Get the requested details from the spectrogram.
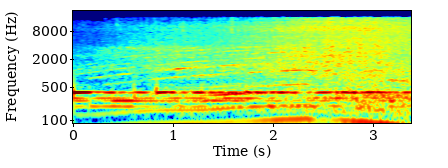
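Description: A car engine hums steadily, a low droning tone with a faint whine above it, as a car drives up and stops beside a parked grey car. No one speaks.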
